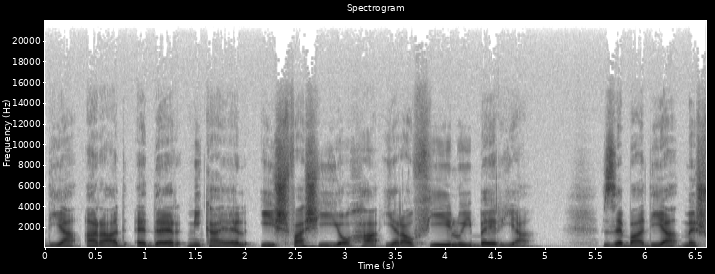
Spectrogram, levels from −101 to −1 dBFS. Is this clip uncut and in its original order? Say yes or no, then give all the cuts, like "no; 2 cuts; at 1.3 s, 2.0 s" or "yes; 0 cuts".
yes; 0 cuts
